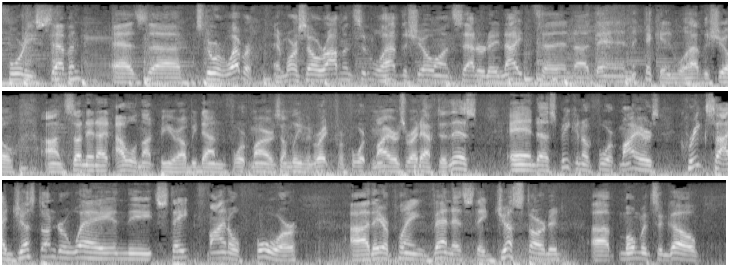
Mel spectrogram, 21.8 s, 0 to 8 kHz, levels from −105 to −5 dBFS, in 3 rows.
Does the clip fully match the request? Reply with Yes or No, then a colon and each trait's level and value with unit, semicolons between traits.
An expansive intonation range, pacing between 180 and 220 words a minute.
Yes: wide, 5.7 semitones; average, 195 wpm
